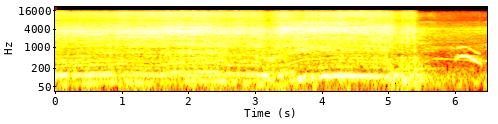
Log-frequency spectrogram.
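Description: Corded angle grinder with a cut-off wheel cutting into the steel panel of an ATM cabinet near its lock: a loud, steady grinding hiss over the motor's hum. The cut stops about five seconds in and the sound drops away.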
